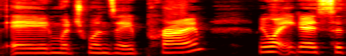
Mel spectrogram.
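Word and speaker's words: A′: actually pronounced as a prime that's how you say this you don't say a apostrophe it's not the number one it's not a - it's a prime so make sure you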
